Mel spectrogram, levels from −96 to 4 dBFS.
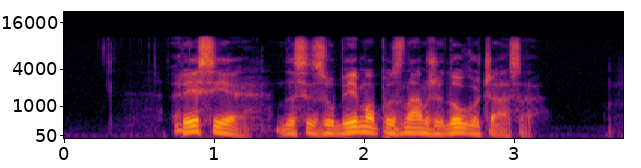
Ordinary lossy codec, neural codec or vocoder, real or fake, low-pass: none; none; real; none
